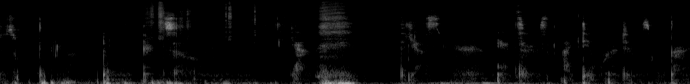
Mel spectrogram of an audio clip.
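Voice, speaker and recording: A woman whispers at a moderate pace, her loudness swinging widely. She leaves long, frequent pauses. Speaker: ASMR creator. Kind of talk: ASMR whispered Q&A to camera. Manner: whispered, soft-spoken.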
